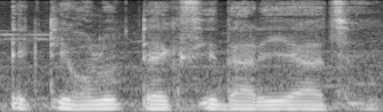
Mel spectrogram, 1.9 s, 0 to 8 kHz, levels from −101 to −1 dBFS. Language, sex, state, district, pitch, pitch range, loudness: Bengali, male, West Bengal, Cooch Behar, 105 Hz, 100-110 Hz, -15 LUFS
